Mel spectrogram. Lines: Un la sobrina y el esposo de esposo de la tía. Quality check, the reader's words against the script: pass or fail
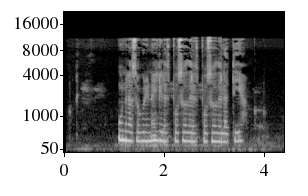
pass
